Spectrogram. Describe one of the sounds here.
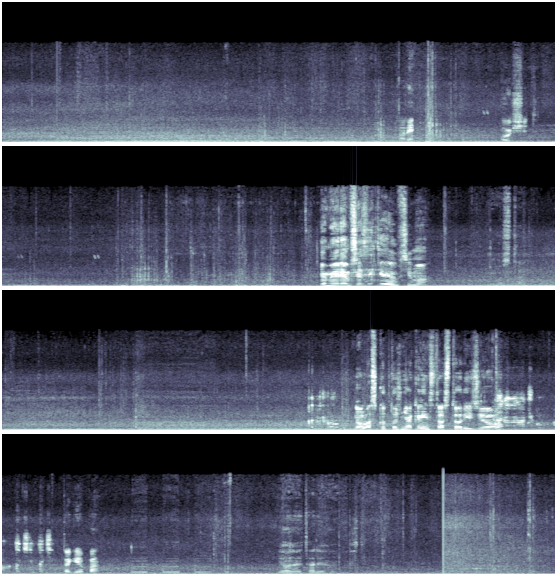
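A car engine hums and revs steadily up close.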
